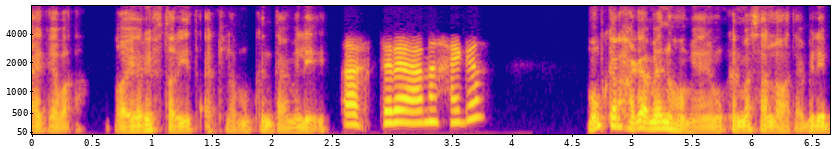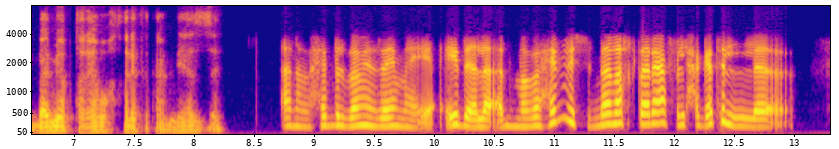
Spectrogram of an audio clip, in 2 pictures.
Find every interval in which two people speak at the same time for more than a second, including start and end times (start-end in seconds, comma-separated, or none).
none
